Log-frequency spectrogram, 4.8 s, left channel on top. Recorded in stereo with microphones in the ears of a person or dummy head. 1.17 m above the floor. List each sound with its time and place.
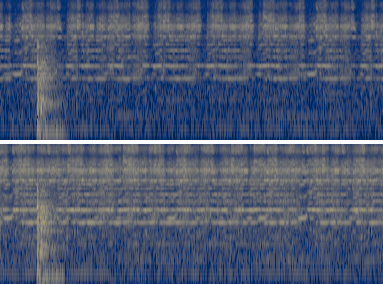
0.5 s a thud: 30° right (ahead or behind), 9 m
